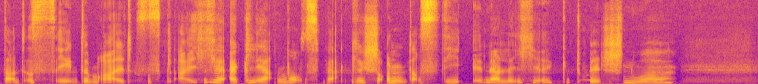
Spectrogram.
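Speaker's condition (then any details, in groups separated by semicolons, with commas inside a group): Spasmodic dysphonia; adductor type, focal laryngeal dystonia, long ignored, noticed by others, diagnosis delayed, first attributed to psyche; treated with botulinum toxin injections; fluent speech after first injection, at times must stutter through completely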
